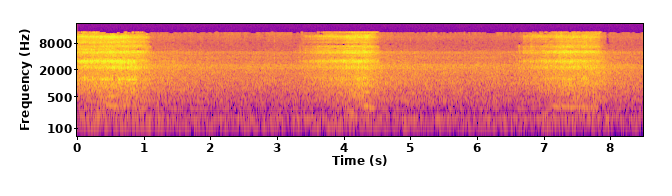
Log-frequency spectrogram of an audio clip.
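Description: Slow breathy snoring, about three breaths in eight seconds, over steady background hiss; snoring.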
